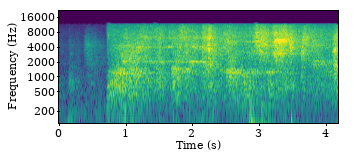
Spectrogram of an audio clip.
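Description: A loud steady hiss, like rushing air or rubbing, starts abruptly less than a second in and carries on.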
